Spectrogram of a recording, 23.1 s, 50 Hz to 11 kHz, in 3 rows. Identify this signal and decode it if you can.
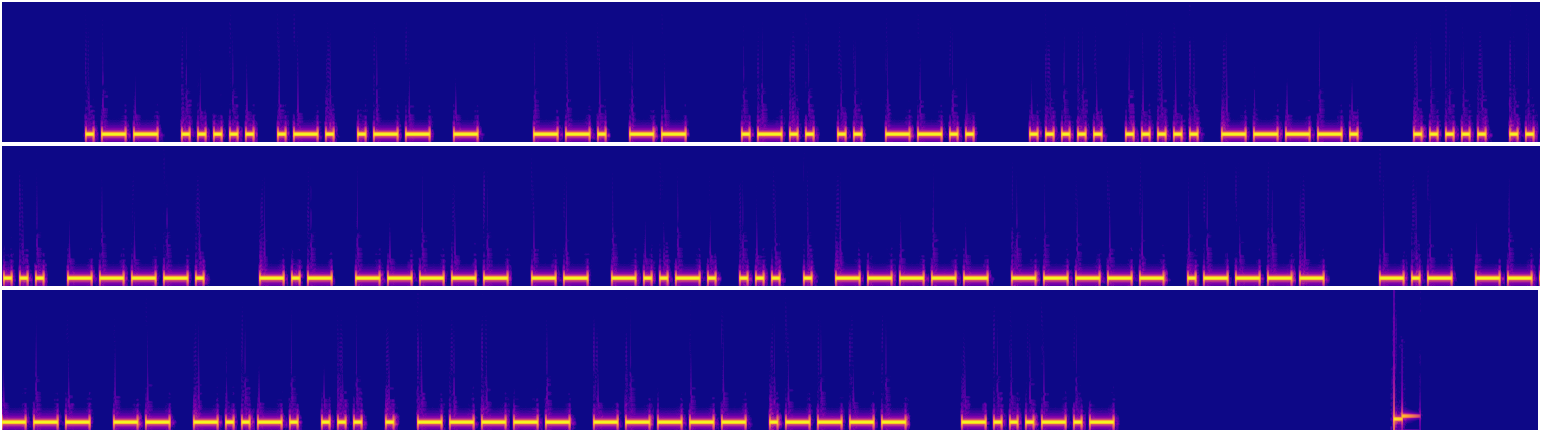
Morse code, heard as a keyed tone, about 26 wpm, 700 Hz. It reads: W5RWT GM LIZ 559 559 K0M/SE001 K0M/SE001 <BK>
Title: SOTA QSO Practice 30wpm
